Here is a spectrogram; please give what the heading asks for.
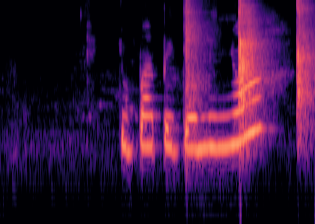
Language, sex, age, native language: Icelandic, female, 10, Icelandic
